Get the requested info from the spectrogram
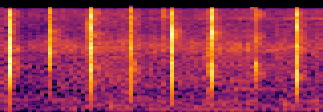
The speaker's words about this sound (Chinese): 特别由于因为怕画面无聊，所以我们请了一位非常漂亮的阿姨来跟我们一起进行采访，给大家一起鼓掌欢迎她。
